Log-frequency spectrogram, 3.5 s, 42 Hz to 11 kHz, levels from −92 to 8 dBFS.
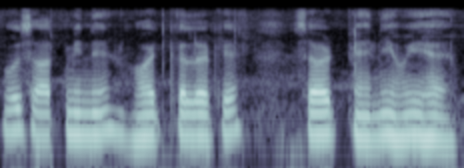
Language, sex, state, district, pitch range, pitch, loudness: Hindi, male, Assam, Sonitpur, 125-135 Hz, 130 Hz, -18 LUFS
